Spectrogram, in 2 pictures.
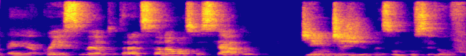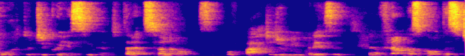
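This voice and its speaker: Woman speaking in an echoey room. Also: medium pitch. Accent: Brazilian Portuguese, Rio de Janeiro. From Brazil. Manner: measured, thoughtful, with frequent restarts. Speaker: federal prosecutor. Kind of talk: oral history interview. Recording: echoey room, mic at a distance.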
